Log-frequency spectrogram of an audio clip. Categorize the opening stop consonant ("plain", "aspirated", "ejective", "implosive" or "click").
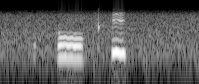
aspirated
